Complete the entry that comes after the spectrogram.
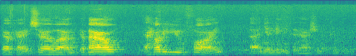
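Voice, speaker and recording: A man's voice: medium pitch, normal speed, recorded from a distance, muffled recording, a little hiss or hum. A man asking interview questions in a plain, slightly stiff way. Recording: roomy, off-mic voice.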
